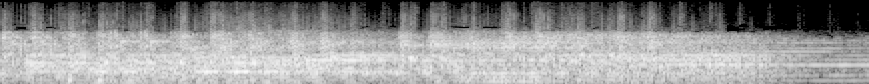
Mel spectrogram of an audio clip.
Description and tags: Another good old-fashioned guitar sample.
